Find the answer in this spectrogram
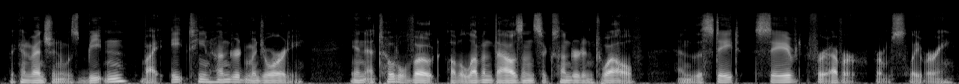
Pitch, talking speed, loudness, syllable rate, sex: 95 Hz, 155 wpm, -21 LUFS, 5.5 syllables/s, male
